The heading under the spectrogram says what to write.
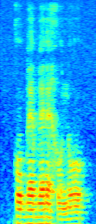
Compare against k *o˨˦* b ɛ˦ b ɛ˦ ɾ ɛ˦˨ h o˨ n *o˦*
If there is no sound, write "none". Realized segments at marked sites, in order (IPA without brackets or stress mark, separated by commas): o˦, o˧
